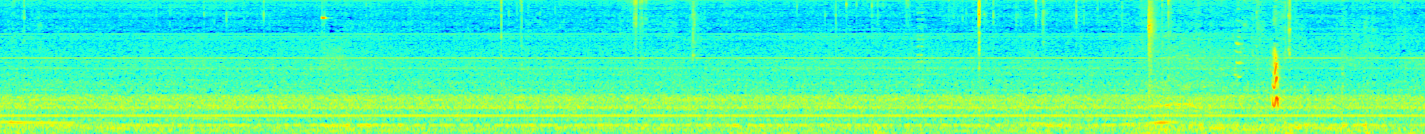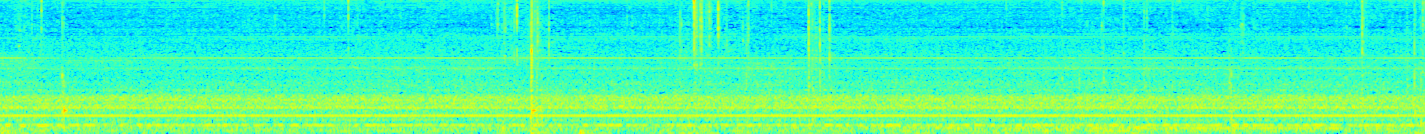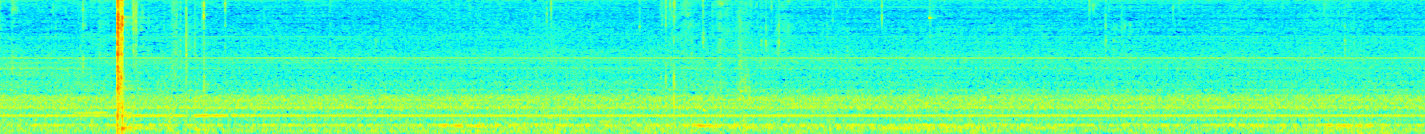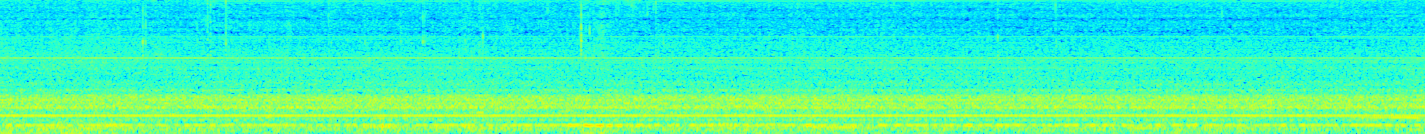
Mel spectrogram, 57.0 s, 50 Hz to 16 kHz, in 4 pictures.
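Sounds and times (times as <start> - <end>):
equipment hum: 0.0 - 57.0
high-pitched squeak: 11.3 - 13.1
tool clicks: 29.7 - 30.6.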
